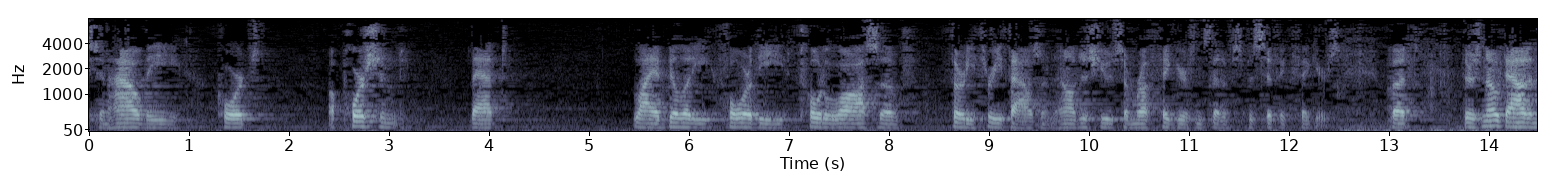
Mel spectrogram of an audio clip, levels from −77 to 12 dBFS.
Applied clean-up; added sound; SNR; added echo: none; none; none; none.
